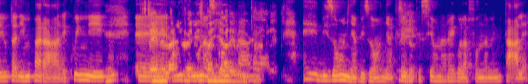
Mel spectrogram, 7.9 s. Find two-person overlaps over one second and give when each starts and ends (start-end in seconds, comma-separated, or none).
1.6-4.0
